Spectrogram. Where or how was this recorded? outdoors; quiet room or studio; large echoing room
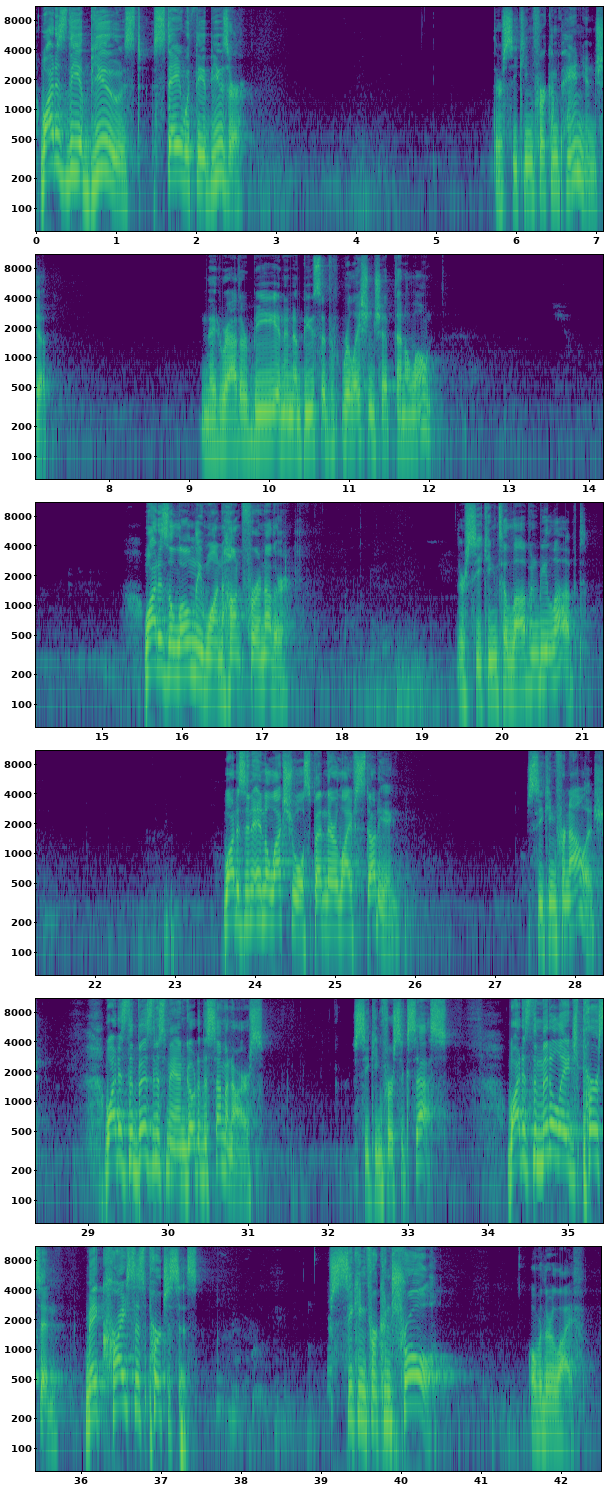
large echoing room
